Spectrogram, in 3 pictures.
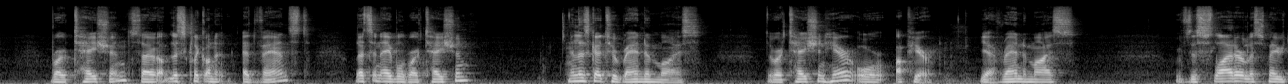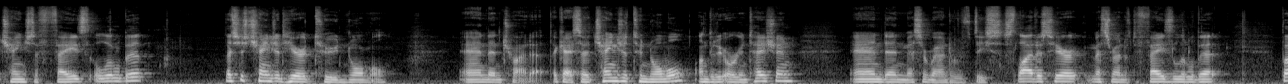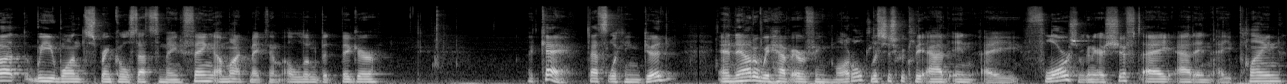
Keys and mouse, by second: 2.3-3.8 middle drag, 3.8-38.6 drag, 33.3 KP_1, 36.6 shift+a.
